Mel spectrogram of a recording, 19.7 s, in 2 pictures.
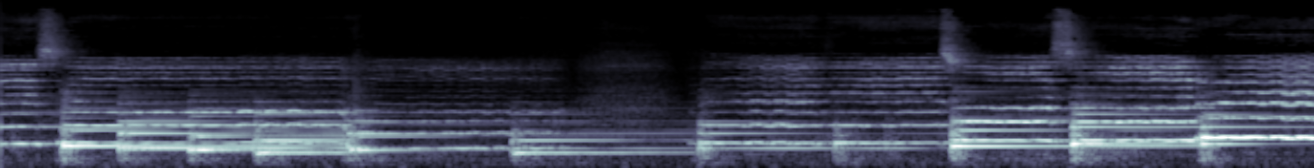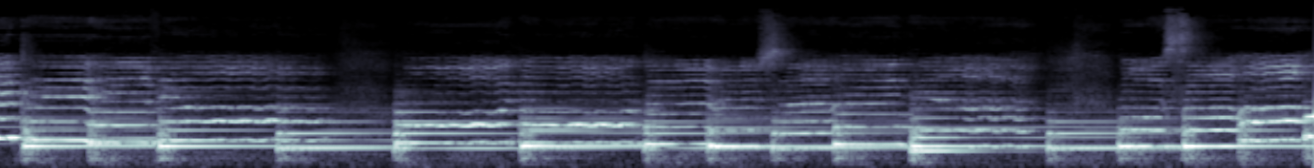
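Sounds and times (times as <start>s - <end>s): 
soprano singing a mass: 0.0s - 19.7s.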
